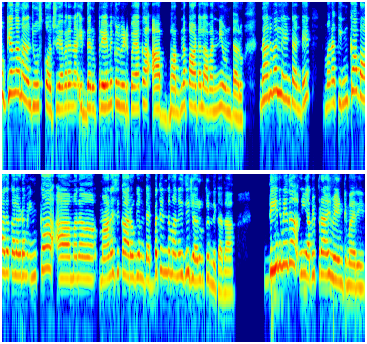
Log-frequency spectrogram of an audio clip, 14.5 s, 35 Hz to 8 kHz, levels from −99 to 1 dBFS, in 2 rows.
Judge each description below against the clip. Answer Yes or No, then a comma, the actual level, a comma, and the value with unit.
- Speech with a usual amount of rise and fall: Yes, average, 3.5 semitones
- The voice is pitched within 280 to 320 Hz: Yes, very high, 285 Hz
